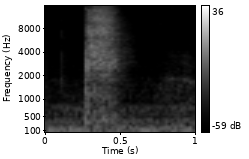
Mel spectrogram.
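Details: Lateral lisp (lateralized /sh/), a second version demonstrated by a speech-language pathologist to show the slushiness of lateralization.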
